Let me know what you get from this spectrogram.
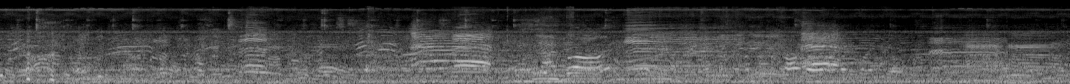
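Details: Goat kids bleating at a busy goat market, with billy goats also present: several wavering, nasal bleats rise out of steady crowd chatter, voices and background noise.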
